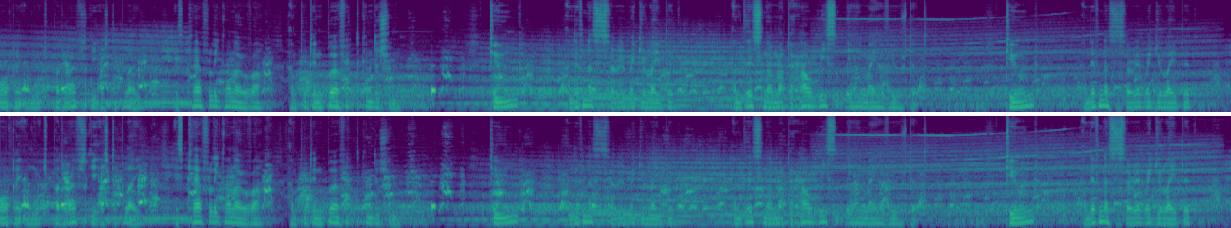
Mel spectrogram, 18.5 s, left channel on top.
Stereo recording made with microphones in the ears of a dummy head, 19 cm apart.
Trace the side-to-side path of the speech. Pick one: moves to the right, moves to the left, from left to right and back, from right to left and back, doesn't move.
from right to left and back.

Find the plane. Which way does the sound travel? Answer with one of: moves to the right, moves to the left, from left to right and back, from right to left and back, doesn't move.
moves to the right.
